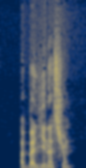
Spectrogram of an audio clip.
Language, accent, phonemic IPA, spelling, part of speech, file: French, France, /a.ba.lje.na.sjɔ̃/, abaliénassions, verb, LL-Q150 (fra)-abaliénassions.wav
- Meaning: first-person plural imperfect subjunctive of abaliéner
